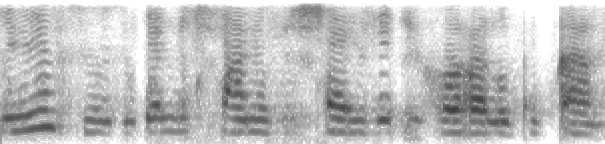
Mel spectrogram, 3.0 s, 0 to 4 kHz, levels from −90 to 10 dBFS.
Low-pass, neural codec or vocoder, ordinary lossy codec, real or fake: 3.6 kHz; codec, 16 kHz, 1 kbps, FreqCodec, smaller model; AAC, 32 kbps; fake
